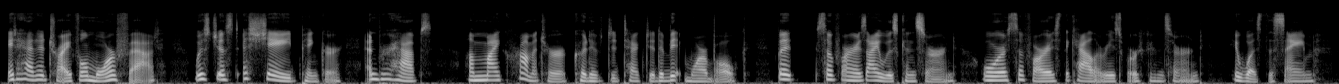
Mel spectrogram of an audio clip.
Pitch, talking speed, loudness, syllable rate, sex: 175 Hz, 185 wpm, -22 LUFS, 5.1 syllables/s, female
